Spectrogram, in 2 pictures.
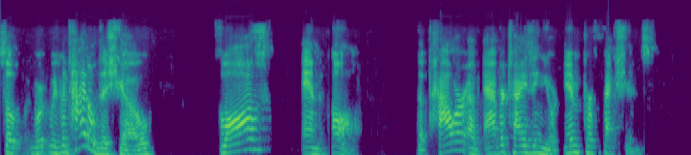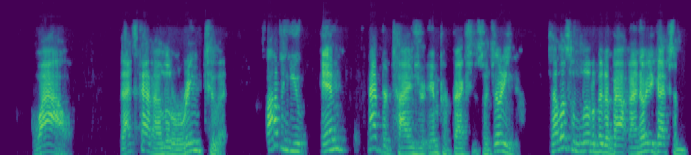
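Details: Adult male speaker; typical speech.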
